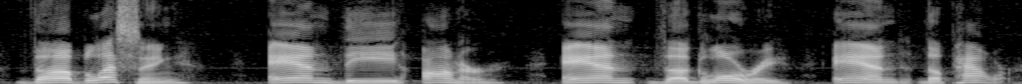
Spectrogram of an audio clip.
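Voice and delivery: deliberate, weighty phrases, slow and set apart; slow, emphatic reading. Shown as a demonstration. Preacher reading a verse's praise list to the congregation, slow and emphatic. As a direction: read it slowly, each item standing alone. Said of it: "it slows you down".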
